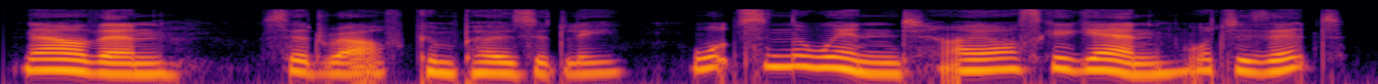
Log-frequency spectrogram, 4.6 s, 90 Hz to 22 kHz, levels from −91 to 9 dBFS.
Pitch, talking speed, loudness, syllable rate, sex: 210 Hz, 195 wpm, -18 LUFS, 4.8 syllables/s, female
